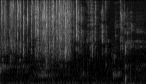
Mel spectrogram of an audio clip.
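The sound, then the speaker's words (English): Crinkling and crunching of plastic wrapping, with a stuck label, as an item is unwrapped. Many irregular crackles come densely at first, then thin out and grow fainter, with no talk. “I can't get mine unwrapped. Let's have a look. Oh, it's got label stuck to mine as well and plastic.”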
